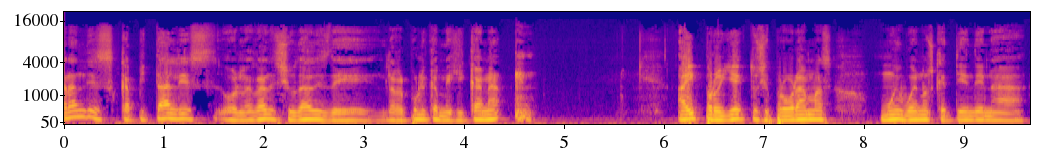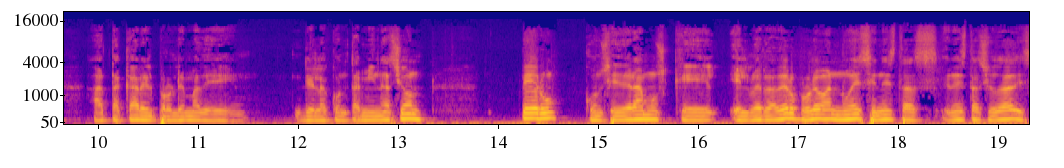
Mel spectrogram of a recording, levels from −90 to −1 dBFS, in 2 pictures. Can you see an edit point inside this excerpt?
no; 0 cuts

